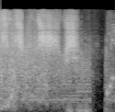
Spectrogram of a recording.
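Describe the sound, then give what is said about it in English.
A video game's gold spider enemy, a Gold Sculptula, gives off a dense, scratchy rattling that pulses steadily for over a second, cuts out briefly, then starts again at moderate loudness. “Oh, yeah, and you hear that noise right there?”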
